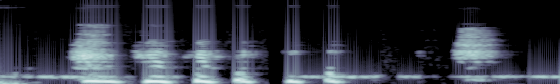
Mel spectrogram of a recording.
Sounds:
Laughter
